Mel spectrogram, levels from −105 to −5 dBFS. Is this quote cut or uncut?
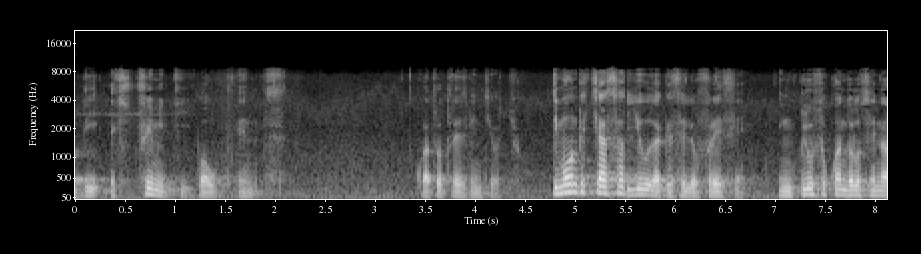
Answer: cut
